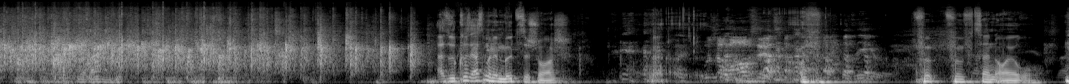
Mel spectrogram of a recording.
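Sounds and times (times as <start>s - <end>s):
audience applause: 0.0s - 5.0s
laughter: 0.2s - 1.4s, 6.1s - 9.1s
speech: 4.4s - 5.8s, 8.0s - 10.6s.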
